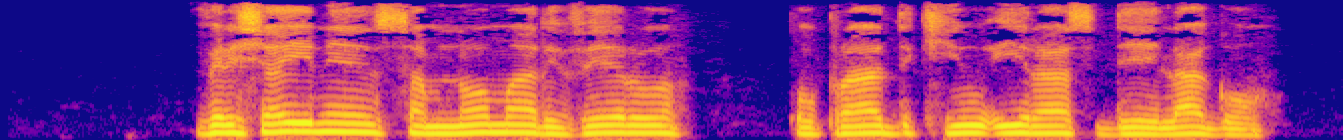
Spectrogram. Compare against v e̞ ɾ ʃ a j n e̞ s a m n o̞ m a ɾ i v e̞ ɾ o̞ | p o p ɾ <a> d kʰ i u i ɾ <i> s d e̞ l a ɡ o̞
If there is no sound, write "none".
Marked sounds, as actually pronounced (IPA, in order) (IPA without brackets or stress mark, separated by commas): a, a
